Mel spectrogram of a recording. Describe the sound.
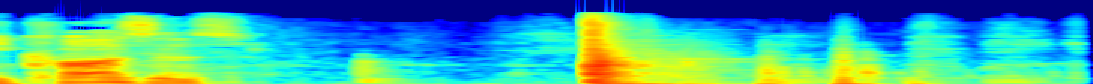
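A door is slammed shut hard so it will latch: one loud thud after a short stretch of talk, followed by a few smaller knocks and rattles.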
